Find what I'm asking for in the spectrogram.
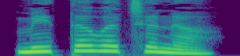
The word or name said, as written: ಮಿತವಚನ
